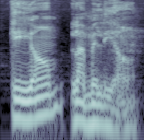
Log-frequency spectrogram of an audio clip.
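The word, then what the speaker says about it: Guillaume Le Million: meant only one thing guillaume lamillion if it doesn't rhyme you're not pronouncing it right out of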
